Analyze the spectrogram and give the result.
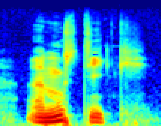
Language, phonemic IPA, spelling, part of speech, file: French, /mus.tik/, moustique, noun, Fr-moustique.ogg
- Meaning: 1. mosquito 2. gnat 3. pest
